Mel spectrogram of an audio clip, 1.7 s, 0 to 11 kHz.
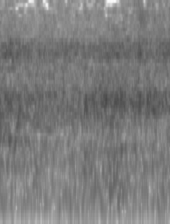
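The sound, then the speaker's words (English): Roaring rush of a tsunami wave smashing through low-lying bayside buildings in Palu, Indonesia, after a magnitude 7.5 earthquake: a dense, steady, loud wash of noise lasting the whole brief clip with no distinct breaks. “That's the sound of a tsunami blasting through low-standing bayside buildings in the city of Palu, Indonesia.”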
